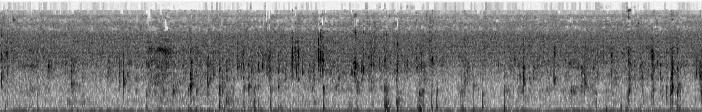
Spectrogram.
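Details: Elvis, a pug aged two, crunches dry food and beef meat. Quick, closely spaced bites and wet clicks keep a busy, irregular rhythm throughout, with a low hum beneath.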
